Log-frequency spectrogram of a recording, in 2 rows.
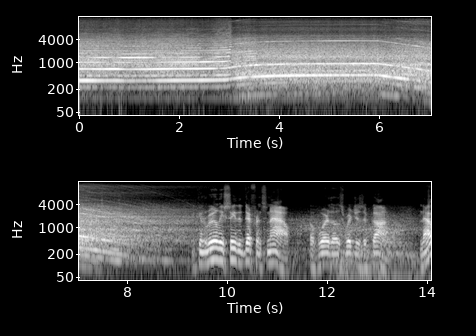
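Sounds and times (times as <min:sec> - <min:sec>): thickness planer motor whine: 0:00.0 - 0:09.6.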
